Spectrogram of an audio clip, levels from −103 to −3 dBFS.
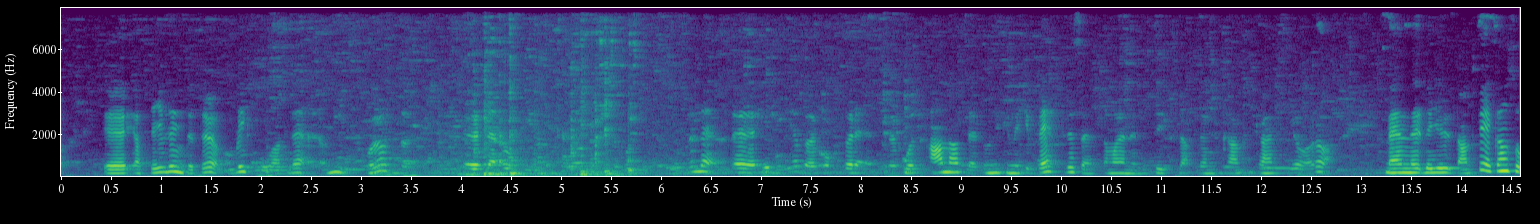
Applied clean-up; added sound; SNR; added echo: classical method log-MMSE.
